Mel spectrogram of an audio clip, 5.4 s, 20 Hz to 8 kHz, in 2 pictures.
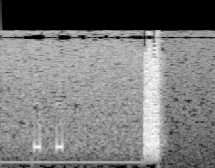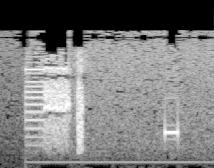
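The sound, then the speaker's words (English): Bursts of electronic modem data tones come through a narrow, hissy radio channel over a steady low hum during a radio net's check-ins: short beeps, a harsh static blast, then a warbling multi-tone chirp and a final beep. “Okay, WI2M recognizing somebody has a modem going.”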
